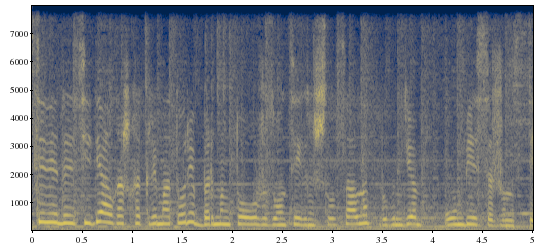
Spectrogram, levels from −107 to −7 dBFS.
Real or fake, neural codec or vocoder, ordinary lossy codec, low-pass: real; none; none; none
